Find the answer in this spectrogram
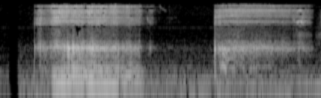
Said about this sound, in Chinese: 咦，是谁在打呼噜？ 小熊从床上坐起来，仔细一听， 嗯，好像声音是从厨房传来的。哦，原来是冰箱啊！嗯，可是冰箱怎么会打呼噜呢？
